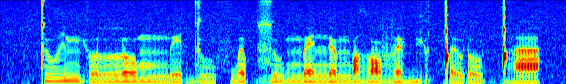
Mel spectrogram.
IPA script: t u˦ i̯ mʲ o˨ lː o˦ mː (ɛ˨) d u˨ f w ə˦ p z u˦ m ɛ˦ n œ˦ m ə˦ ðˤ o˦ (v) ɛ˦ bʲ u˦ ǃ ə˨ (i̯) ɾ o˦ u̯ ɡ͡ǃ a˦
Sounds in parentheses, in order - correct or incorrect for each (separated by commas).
incorrect, correct, incorrect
